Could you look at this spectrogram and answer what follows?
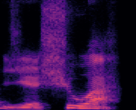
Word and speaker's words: Yeshúa: eterno y por eso se pronuncia yeshua no O sea sino Joshua traducido hoy como Jesús Bueno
